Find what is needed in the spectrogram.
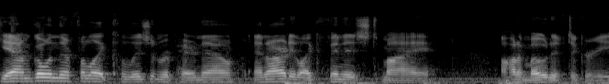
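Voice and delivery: plain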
